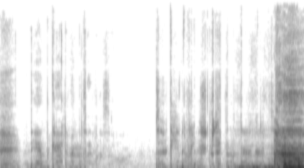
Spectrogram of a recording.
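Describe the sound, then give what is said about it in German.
Breathy whispering into a microphone, with crisp sibilant hisses and clicks, a brief pause in the middle, then a louder, rushing breathy burst at the end. “ich finde es so komisch, jetzt, wenn du ins Mikrofon reinflüsterst, das gibt so einen komischen Ton auf dem Kopf hören.”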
